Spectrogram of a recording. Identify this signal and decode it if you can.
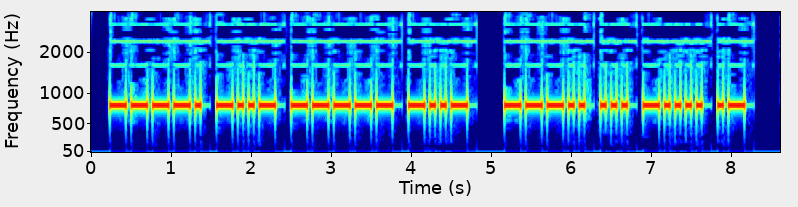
Morse code, heard as a keyed tone, about 18 wpm, 800 Hz. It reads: 9X0X 8S6A
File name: Audio practica CW / SD 1 18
